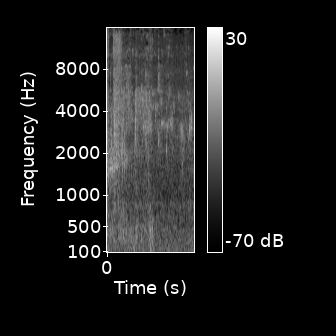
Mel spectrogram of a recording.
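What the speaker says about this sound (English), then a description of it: "So we'll just fill that with water" Water running and trickling into a container while cleaning a basement, a soft, steady splashing flow with small drips, fairly quiet and close, with no talking.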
